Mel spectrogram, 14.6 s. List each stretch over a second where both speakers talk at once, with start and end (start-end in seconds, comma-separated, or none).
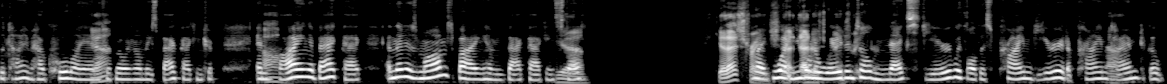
9.4-11.0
